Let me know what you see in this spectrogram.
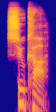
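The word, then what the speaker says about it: сука: Sika pronounced like suka is a Russian curse word.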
